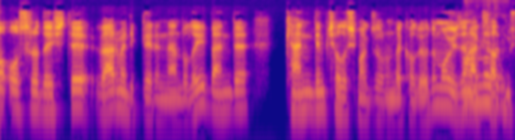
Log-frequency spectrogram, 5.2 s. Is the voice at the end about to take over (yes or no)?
yes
